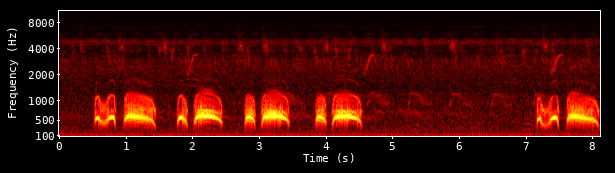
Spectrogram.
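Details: Spotted dove with a big 'khu-ang' voice, heard while luring wild doves to a trap: four quick deep coo phrases, a pause of several seconds, then a fifth, with thin chirps of other birds above.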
